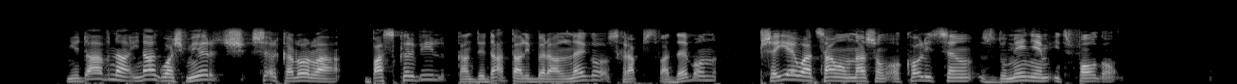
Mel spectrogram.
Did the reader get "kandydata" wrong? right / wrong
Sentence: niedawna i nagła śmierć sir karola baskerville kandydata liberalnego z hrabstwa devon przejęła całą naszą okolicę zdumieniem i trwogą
right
